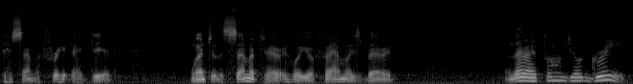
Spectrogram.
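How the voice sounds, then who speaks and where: An actor playing a haunted, fearful husband with anxious melodrama, in the manner of 1940s radio acting. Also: male voice, fairly low pitch, animated, normal speed, creaky, dark tone. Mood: shaken, confiding. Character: haunted, panicky husband, guilt-ridden and fearful.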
